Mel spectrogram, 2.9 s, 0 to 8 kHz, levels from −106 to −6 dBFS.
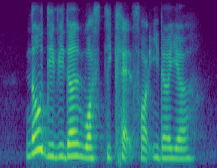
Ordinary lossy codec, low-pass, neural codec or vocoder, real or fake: Opus, 32 kbps; 7.2 kHz; codec, 16 kHz, 8 kbps, FunCodec, trained on LibriTTS, 25 frames a second; fake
